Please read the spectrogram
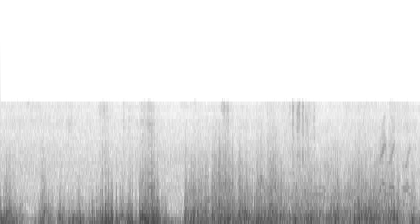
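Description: Wind buffeting the microphone: a heavy, uneven low rumble that swells and eases, loudest around three seconds in.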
